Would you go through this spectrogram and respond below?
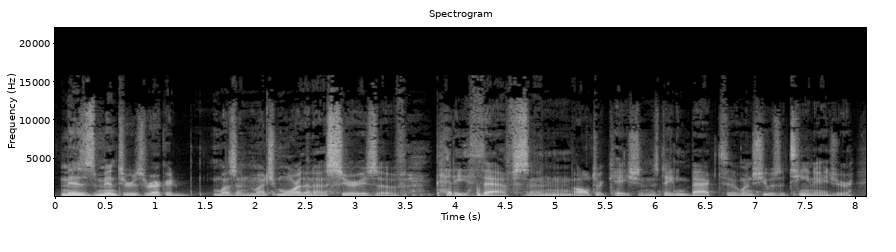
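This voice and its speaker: An actor playing a small-town investigator in an audio drama, giving a dry, factual, conversational account like testimony. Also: male voice, low voice, fairly even intonation, moderate pace, creaky, few pauses, fairly bright tone, exaggerated voice. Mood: matter-of-fact.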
